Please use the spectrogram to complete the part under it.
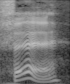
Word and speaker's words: pho: Pho? – Pho. Does that help? – Pho. – Pho. – Pho. Oh, yeah, I'm thinking like fur off the back. – Yeah, that's how you're supposed to pronounce it.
